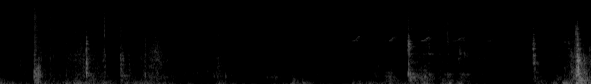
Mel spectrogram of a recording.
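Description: Steel wire rope being handled and looped onto a tractor's drawbar hook: faint irregular rustling, scraping and clicking of cable against metal. A bird chirps a few times around the middle.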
